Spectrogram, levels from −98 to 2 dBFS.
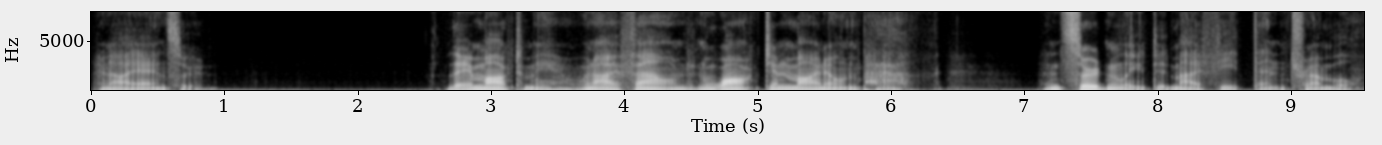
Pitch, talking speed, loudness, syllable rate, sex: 105 Hz, 140 wpm, -21 LUFS, 4.4 syllables/s, male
